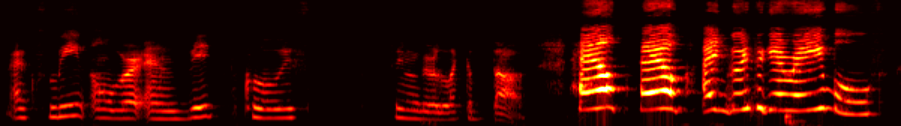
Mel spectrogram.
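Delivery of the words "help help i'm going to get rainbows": high, loud cry for help; screaming. A narrator's reading. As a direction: scream in alarm like a bitten child. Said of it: "Chloe screamed".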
